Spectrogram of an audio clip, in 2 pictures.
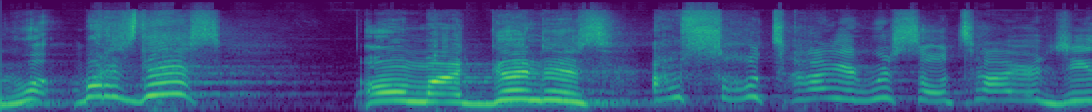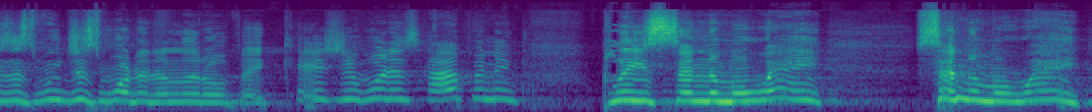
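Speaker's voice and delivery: whiny tired disciples. Acted. Exhausted disciples whining to Jesus to send the crowd away. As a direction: moan like worn-out guys whose vacation got ruined.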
